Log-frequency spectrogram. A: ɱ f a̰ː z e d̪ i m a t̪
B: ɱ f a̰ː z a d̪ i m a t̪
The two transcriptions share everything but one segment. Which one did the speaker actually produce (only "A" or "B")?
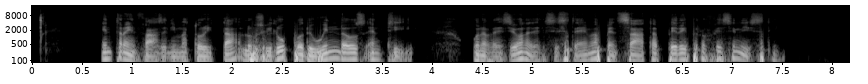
A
